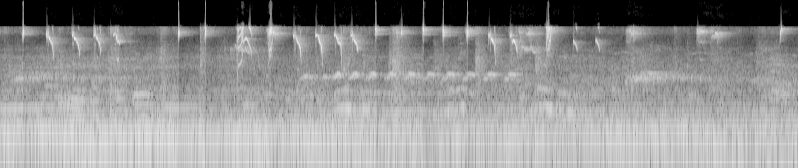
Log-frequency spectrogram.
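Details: Olive-backed sunbird lure meant to prompt singing. Varied, scattered high chirps and downward-sweeping notes sound with a faint, evenly repeated lower piping in the middle and a light background hiss.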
